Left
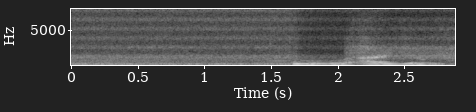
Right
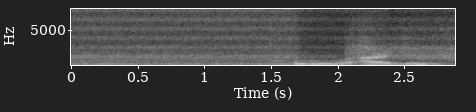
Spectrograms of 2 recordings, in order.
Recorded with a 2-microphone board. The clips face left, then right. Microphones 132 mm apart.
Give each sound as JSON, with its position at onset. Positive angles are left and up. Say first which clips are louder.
{"t": 1.6, "sound": "a man speaking", "louder": "left 3 dB", "side_deg": 30, "distance_m": 1.6}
